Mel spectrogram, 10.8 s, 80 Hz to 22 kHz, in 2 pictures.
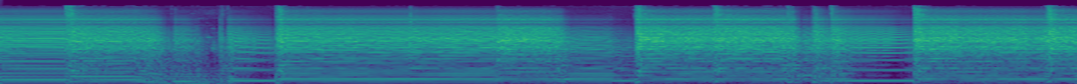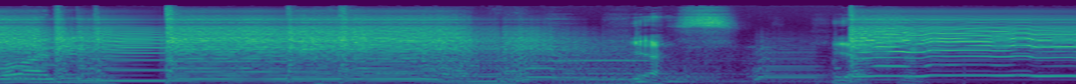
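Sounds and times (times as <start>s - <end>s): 
semi-hollow electric guitar through a fuzz pedal playing distorted chords: 0.0s - 10.7s.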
